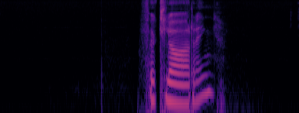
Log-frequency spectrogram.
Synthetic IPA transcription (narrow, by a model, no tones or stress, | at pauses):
fœɾkʰlɑːɾɪŋ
